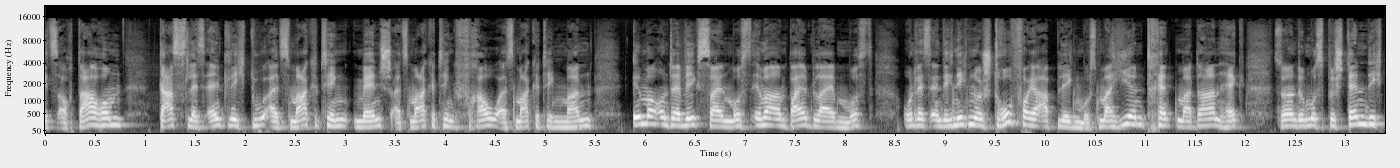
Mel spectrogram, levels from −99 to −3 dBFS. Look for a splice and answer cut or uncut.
uncut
